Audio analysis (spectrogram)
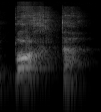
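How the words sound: The R is pronounced in the throat. This is how it is said in Rio de Janeiro. "Você consegue ouvir o R fluindo aqui da minha garganta"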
